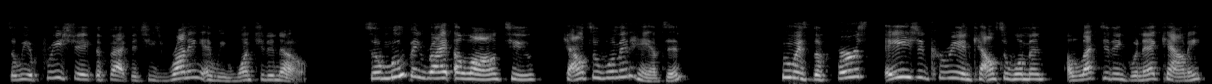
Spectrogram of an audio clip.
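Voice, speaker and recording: A woman's voice: a little high, a little mellow, no room sound. A woman moderating a political meeting, introducing speakers in an upbeat, emphatic way. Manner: upbeat, emphatic, keeps things moving. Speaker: event moderator. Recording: dull, dry sound.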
